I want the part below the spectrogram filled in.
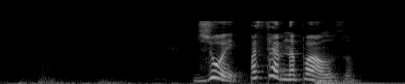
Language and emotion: Russian, angry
